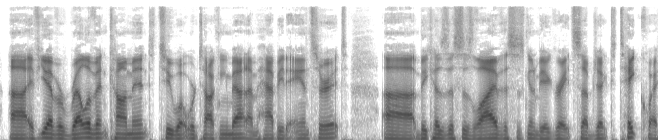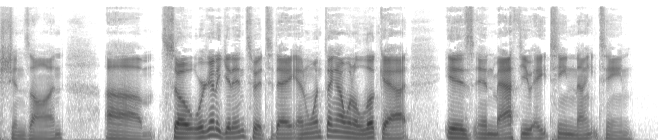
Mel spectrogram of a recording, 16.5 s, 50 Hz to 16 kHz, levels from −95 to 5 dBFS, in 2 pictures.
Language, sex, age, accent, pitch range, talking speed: English, male, 30-49, American, 95-115 Hz, 205 wpm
